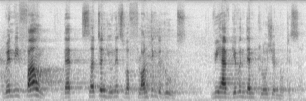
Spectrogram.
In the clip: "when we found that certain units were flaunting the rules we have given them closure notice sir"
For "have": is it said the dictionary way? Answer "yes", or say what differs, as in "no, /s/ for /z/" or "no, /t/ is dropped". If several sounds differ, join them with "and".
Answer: yes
